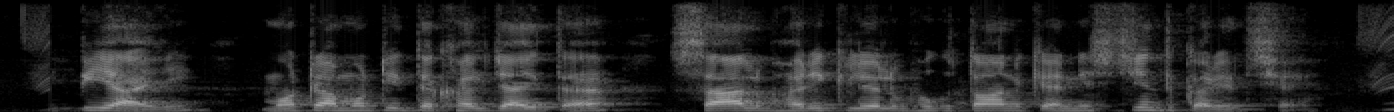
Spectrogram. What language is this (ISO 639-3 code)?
mai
